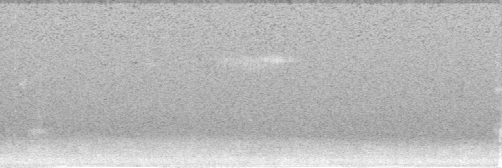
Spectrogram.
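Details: A steady low engine drone with broad rumbling noise, and no bird or other animal calls heard.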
